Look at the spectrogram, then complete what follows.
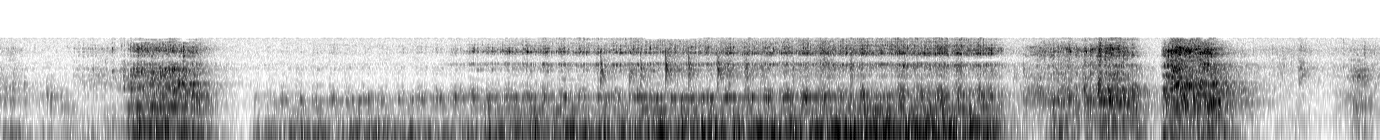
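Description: A golden retriever growling with its head in its food bowl, guarding it from another dog. The growl is slowed down and deep, one long sustained rumble, with louder, harsher snarling bursts about a second in and again near the end.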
